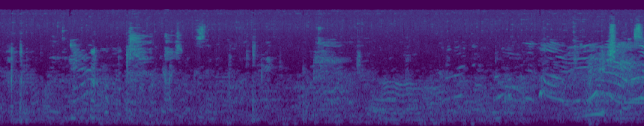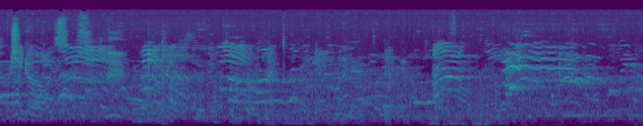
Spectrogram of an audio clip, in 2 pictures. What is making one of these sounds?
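A large crowd of people chatters and murmurs outdoors.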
